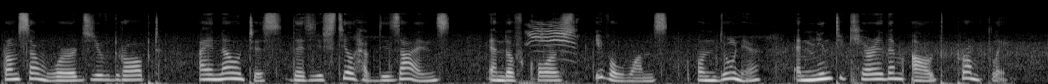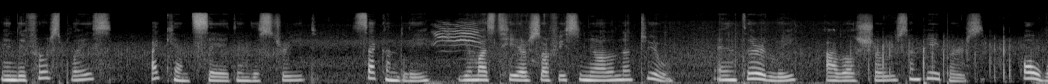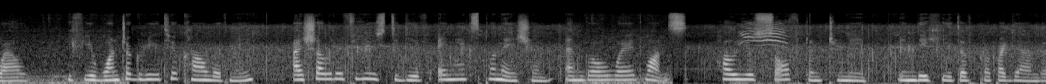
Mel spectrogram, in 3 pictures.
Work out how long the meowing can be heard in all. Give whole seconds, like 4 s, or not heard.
2 s.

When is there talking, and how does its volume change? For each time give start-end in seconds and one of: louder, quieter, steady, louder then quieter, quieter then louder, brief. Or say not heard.
0.1-31.3 steady.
